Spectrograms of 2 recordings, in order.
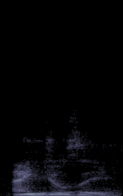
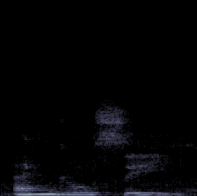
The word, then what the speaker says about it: Anglesey: Luke, please say Angel Z. That's not it. What do you mean it's not it? Oh, goodness. So, literally you know how to say it now. Yeah, what is it? Anglesey, like angle.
